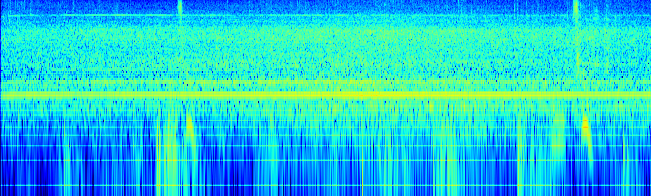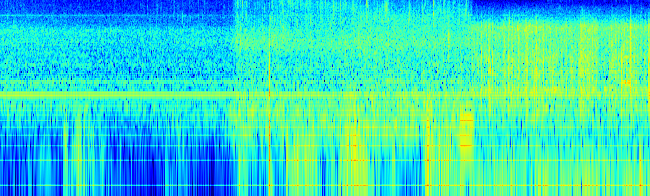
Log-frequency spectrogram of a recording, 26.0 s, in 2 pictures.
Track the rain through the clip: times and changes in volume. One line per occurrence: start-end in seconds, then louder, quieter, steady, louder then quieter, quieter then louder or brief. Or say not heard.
0.0-25.9 louder.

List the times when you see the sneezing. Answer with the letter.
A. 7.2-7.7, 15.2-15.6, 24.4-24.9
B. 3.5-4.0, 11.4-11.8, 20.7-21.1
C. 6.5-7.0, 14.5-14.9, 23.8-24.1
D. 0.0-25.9
B.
